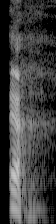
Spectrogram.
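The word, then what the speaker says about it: אח: Then we have Aleph and Het that is pronounced Ech. And this word means sibling, brother.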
